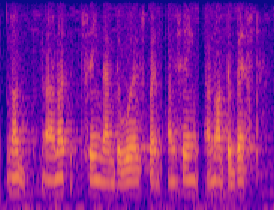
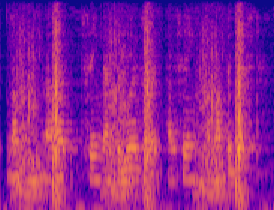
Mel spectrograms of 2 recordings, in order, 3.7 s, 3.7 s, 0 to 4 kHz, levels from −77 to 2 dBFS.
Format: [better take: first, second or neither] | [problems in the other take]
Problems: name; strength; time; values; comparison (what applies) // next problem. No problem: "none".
first | background sound (Cutlery, silverware / Drawer open or close); 1 dB above the speech // room echo; dies away in 0.1 s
